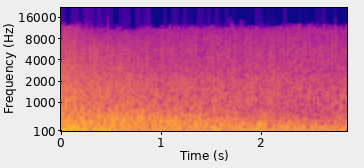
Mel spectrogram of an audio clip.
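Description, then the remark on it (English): Lightning strikes a beech tree, splitting it and setting it ablaze, with a loud, sustained roar of rumbling, crackling noise that fills the full three seconds at steady intensity, fading only slightly toward the end. No voices are heard. “The lightning has struck it, Will.”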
